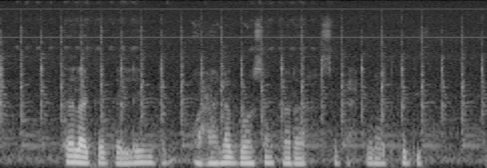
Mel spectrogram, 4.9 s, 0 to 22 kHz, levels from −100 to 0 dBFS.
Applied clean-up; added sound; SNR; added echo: none; Clock; 13 dB; none.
